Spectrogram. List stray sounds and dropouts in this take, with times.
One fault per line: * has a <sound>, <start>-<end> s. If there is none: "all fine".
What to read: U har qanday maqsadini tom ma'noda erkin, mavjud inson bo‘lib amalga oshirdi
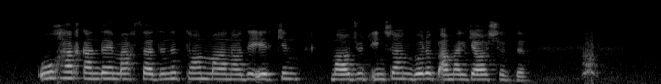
* has a bark, 5.8-6.1 s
